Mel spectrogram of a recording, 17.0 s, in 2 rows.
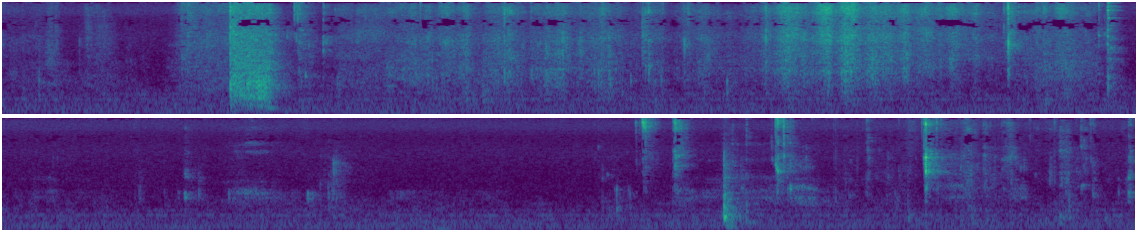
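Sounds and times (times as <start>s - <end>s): paper napkin rustling: 1.3s - 8.2s
chewing: 13.0s - 17.0s.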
